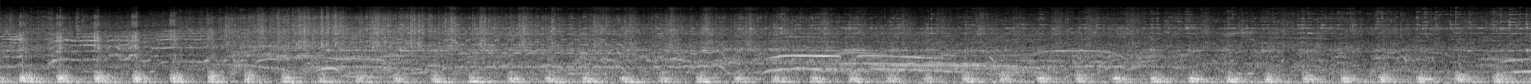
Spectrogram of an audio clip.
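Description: Native American drum-and-song group: a big drum beaten in a steady, even beat, about three strokes a second, with high, wavering singing voices over it.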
